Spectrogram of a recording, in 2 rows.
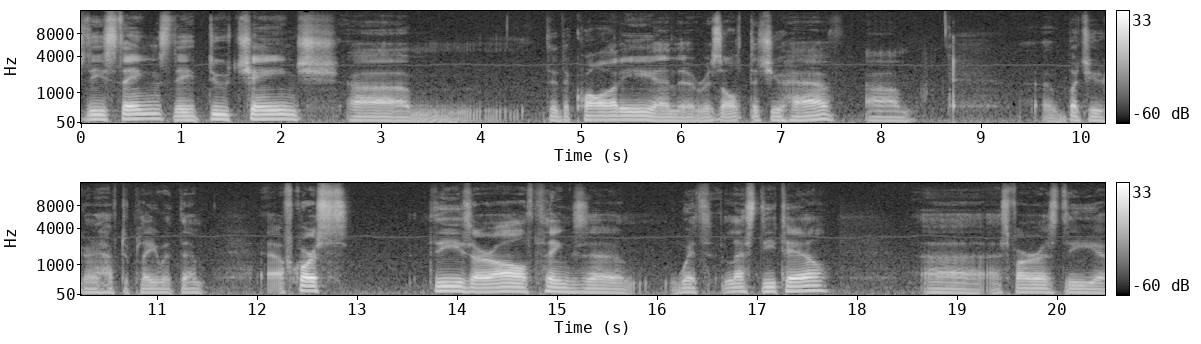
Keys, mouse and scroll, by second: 18.1-19.1 scroll up 3, 19.1-20.4 scroll down 2.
